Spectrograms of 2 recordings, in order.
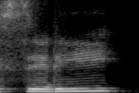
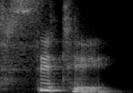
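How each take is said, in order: First: The middle T sounds like a soft D. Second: The middle T is a clear, crisp T.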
